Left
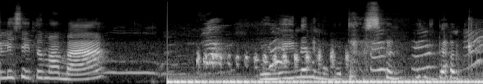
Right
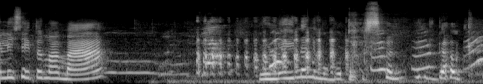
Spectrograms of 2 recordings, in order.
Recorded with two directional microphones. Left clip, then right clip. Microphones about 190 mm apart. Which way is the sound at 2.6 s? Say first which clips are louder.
Even; 15° right (ahead or behind).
